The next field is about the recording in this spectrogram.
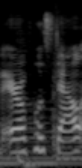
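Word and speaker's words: Aéropostale: How is Aeropostale? Is it... oh, do people say Aeropostal? But it has the E at the end!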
